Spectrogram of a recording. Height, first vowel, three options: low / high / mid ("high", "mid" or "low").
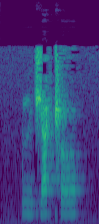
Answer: low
